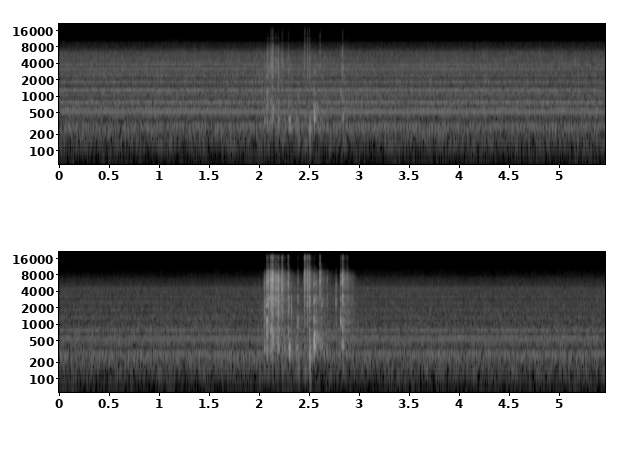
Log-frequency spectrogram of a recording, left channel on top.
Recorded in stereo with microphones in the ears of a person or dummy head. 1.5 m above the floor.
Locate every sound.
0.0 s a machine running: 55° left (ahead or behind)
2.0 s crushing: 60° right (ahead or behind)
